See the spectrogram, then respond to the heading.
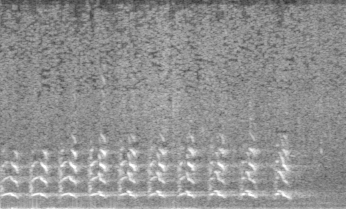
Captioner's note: seagulls calling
